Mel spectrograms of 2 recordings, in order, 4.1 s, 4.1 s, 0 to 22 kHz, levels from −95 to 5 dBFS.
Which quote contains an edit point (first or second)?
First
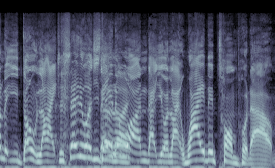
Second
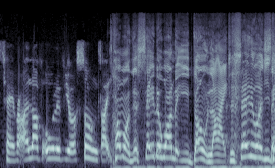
second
